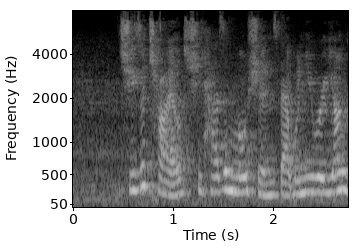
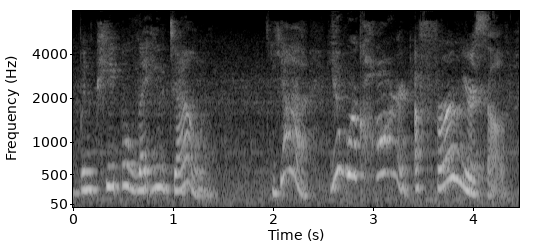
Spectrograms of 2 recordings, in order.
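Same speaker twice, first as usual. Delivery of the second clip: much higher, soothing and tender; lifted, reassuring voice to a hurt friend; loving self-talk; 7 semitones higher than usual. Shown as a demonstration. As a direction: talk to yourself like a best friend. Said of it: "Speak to yourself the way you'd speak to someone you love".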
